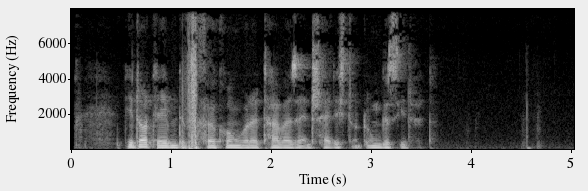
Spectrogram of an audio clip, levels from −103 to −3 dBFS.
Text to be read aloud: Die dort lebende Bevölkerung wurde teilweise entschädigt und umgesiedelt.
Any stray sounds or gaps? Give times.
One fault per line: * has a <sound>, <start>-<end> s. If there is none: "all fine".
all fine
